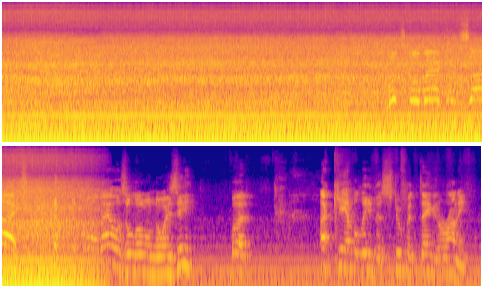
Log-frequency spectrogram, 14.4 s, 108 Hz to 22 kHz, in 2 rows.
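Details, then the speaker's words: Craftsman mower, Briggs & Stratton 140cc engine, about 1.5 years old, had no-start with low compression, suspected stuck valve: it runs with a steady, even beat and holds speed; left running to warm up before oil change. "you can still hear it out there I'm going to let it run for 10-15 minutes to make sure it keeps running"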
